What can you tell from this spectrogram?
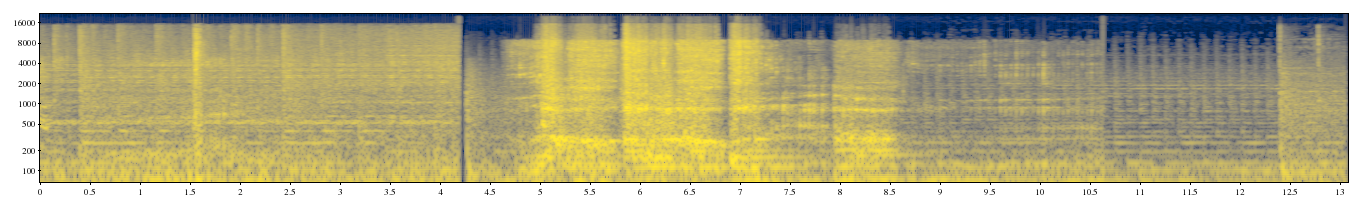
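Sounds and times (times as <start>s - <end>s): background music: 0.0s - 13.0s
lion roaring and snarling: 4.7s - 10.7s.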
